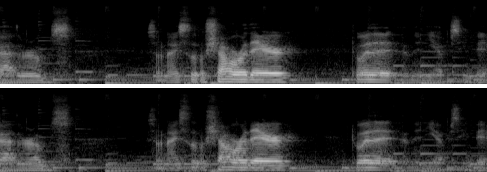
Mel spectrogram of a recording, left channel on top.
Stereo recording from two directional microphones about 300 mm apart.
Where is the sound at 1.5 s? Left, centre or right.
Centre.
